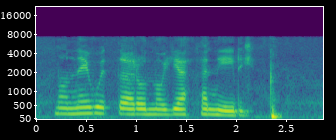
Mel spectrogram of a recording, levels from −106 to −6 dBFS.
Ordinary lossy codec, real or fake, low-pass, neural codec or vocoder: MP3, 64 kbps; fake; 7.2 kHz; codec, 16 kHz, 2 kbps, X-Codec, HuBERT features, trained on LibriSpeech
